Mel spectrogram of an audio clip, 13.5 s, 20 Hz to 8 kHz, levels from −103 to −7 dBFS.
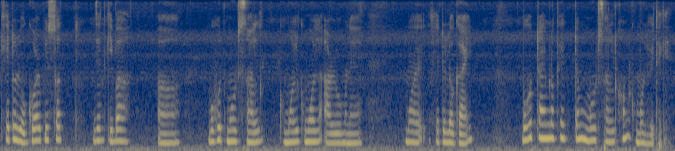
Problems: constant background noise, low volume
